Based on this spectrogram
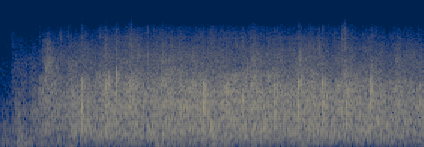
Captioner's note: applause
